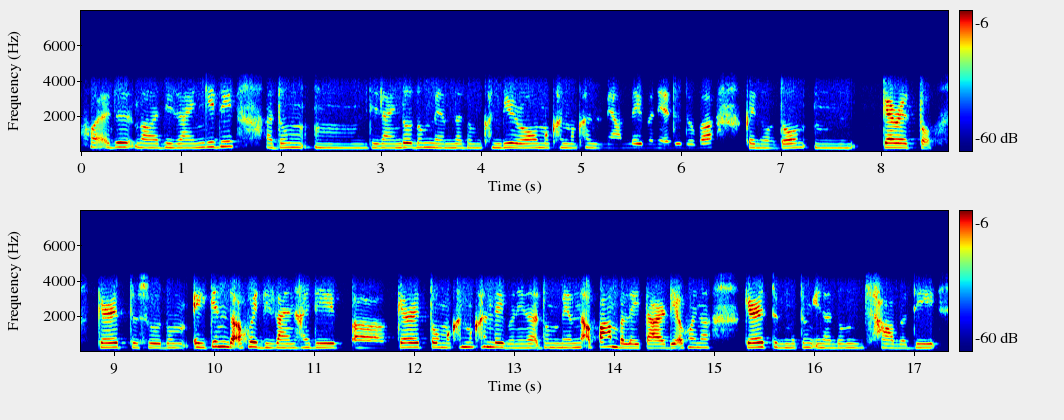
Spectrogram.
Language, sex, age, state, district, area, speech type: Manipuri, female, 18-30, Manipur, Imphal West, rural, conversation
